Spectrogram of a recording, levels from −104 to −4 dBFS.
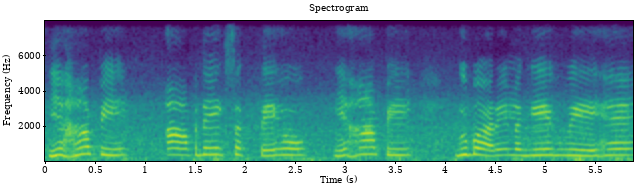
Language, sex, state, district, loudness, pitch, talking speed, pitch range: Hindi, female, Haryana, Rohtak, -14 LUFS, 355 Hz, 120 wpm, 335-370 Hz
